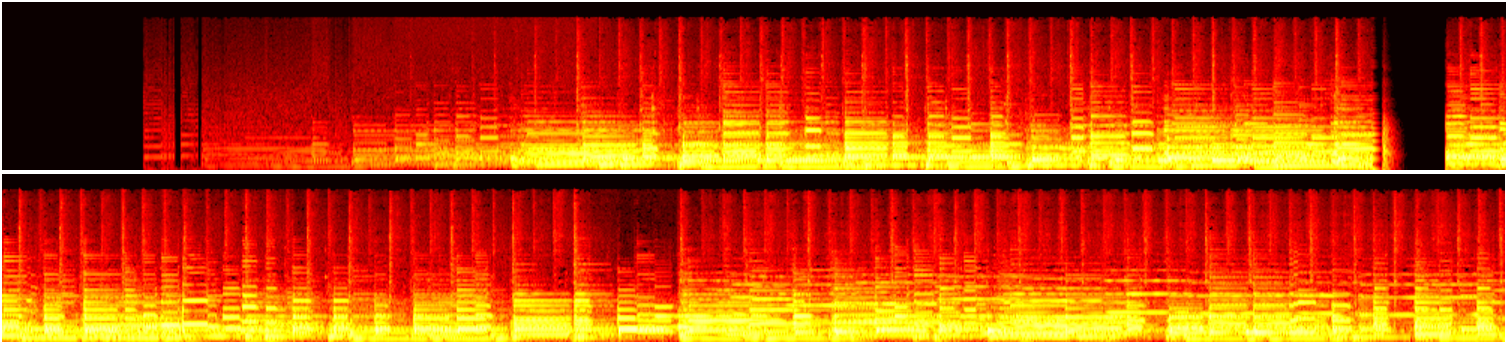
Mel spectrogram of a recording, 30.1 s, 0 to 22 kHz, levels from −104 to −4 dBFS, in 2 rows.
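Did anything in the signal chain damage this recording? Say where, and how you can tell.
Yes. The fade-in over the first 5.94 s has truncation distortion on a fade from a gain or sample-format stage. The quiet start, worst up to about 4.8 s, comes out gritty, as if only about 9 bits survived with no dither to smooth the steps.

From 13.70 to 14.44 s there's a long network dropout, likely from lost packets. The receiver stretches the last sound into a fading buzz or hiss for a moment, then roughly half a second of silence follows before the audio resumes with that chunk gone.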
